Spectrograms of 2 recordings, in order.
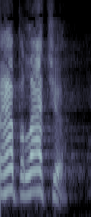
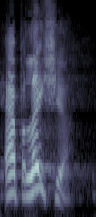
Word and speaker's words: Appalachia: It's like, you know, I'm from Appalachia, okay? But some of you say Appalachia. That's not right. That's the incorrect way to say that. And as the Eastern Kentucky Cultural Ambassador, let me tell you, there's no sound in that, all right?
